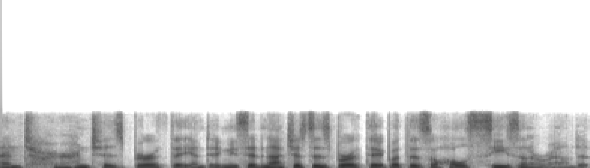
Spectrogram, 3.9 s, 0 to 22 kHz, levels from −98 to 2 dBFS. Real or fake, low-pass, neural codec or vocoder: fake; 7.2 kHz; codec, 16 kHz, 0.8 kbps, ZipCodec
